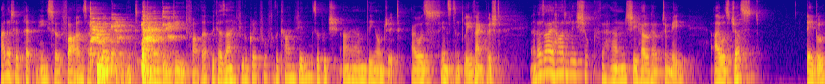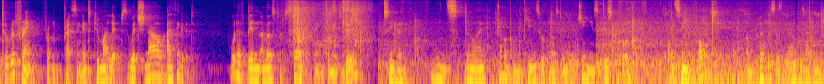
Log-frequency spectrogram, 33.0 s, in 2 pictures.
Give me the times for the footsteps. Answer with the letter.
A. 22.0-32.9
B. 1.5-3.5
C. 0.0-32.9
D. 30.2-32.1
A.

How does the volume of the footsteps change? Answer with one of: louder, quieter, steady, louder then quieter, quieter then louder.
quieter then louder.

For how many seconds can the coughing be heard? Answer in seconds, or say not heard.
2 s.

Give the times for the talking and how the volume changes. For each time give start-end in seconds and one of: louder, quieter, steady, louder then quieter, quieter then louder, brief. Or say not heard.
0.0-32.9 steady.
